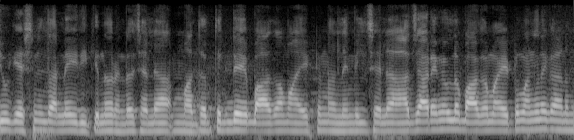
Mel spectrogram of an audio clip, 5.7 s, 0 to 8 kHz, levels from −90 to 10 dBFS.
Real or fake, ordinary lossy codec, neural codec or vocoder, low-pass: fake; none; codec, 16 kHz, 2 kbps, X-Codec, HuBERT features, trained on balanced general audio; 7.2 kHz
